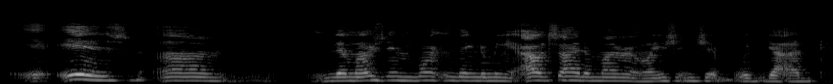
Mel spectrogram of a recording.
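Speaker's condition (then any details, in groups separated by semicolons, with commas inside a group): Cerebral palsy; from birth, uses wheelchair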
